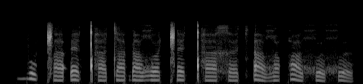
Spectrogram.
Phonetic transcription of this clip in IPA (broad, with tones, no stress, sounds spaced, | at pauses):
b o˥˩ ǁ a˧ ʔ ɛ˥˩ ǃʰ a˧ t a˧ ɠ a˧ ʁʷ ɜ˧ ǁ ɛ˧ ǃʰ a˧ x ɜ˧ t͡sʼ a˥˩ ʁʷ ə˧ qʷ a˥˩ χʷ ə˥˩ χʷ ə˥˩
